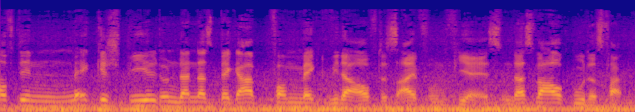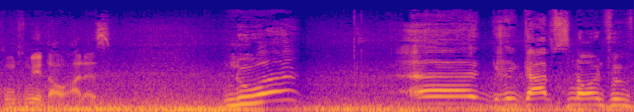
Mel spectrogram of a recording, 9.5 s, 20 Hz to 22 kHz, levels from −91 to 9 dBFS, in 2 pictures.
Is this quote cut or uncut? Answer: uncut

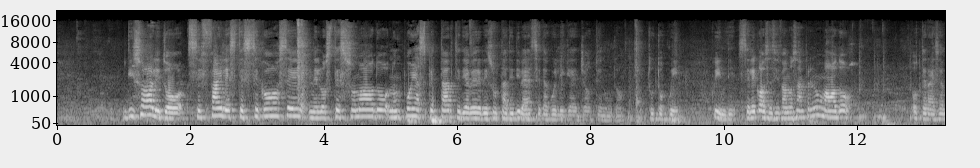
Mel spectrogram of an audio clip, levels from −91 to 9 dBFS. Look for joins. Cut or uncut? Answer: uncut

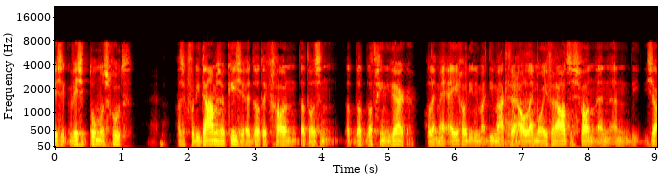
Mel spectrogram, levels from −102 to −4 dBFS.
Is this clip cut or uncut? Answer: cut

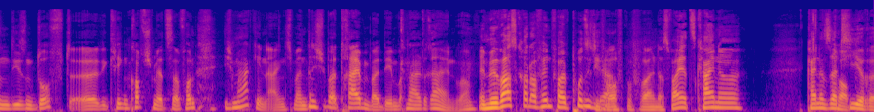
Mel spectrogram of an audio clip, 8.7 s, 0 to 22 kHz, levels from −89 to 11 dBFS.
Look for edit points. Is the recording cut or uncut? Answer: cut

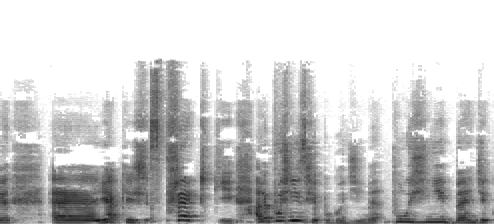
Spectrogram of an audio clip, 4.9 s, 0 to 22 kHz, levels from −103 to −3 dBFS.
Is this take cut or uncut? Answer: cut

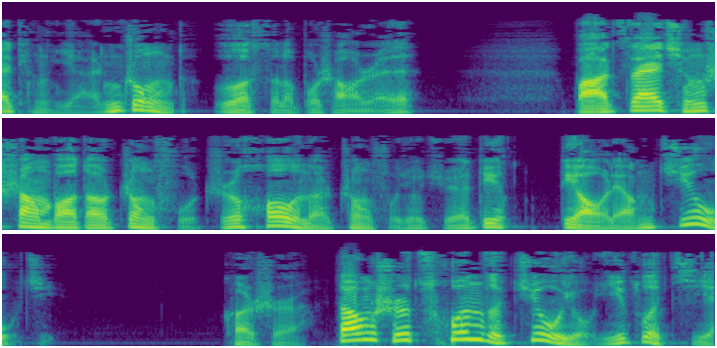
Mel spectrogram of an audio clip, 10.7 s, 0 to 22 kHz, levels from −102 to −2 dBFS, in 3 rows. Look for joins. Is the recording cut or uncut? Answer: cut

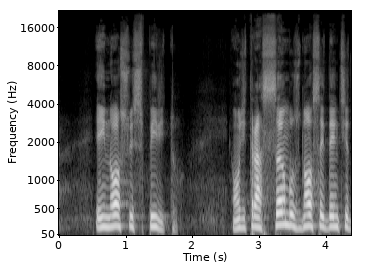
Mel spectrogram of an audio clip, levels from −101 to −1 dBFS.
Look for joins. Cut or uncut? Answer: uncut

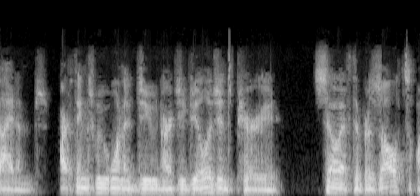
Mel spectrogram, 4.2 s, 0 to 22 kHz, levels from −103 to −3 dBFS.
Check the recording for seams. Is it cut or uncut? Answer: cut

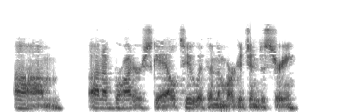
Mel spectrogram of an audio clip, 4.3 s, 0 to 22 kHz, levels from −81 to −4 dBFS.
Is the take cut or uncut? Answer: uncut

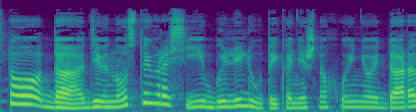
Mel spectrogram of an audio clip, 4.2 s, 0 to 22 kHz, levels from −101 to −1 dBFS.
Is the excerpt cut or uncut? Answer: uncut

